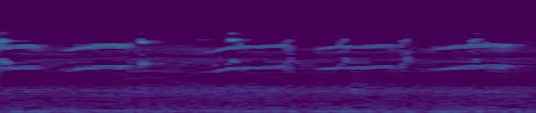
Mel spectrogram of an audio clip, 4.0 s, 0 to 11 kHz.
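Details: On 28 March 2014 at about 17:39, a male Common Kestrel luring a female to the nest, as a dove that had laid an egg there attacks them, gives drawn-out, whining, slightly wavering calls, each nearly a second long with brief breaks, over a low steady rumble.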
